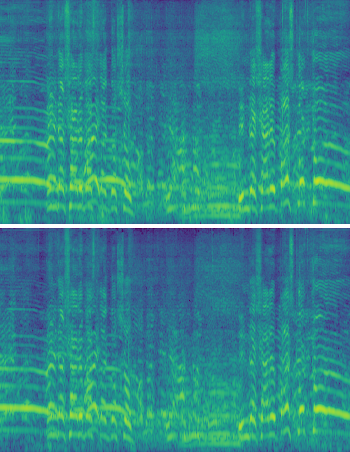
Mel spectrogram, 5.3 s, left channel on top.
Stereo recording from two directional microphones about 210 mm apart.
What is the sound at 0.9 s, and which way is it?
A man's voice, 5° left (ahead or behind).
